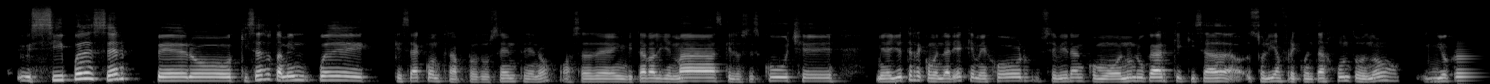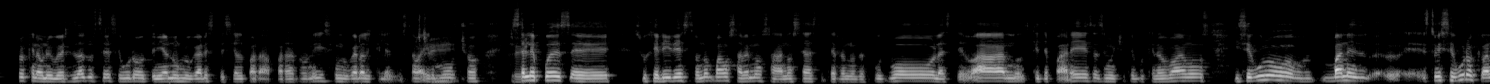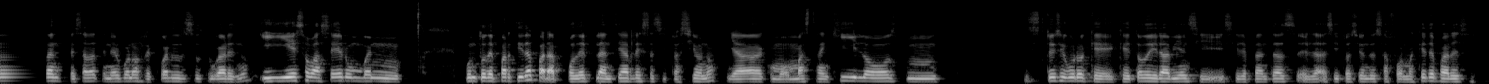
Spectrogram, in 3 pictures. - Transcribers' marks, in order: distorted speech
- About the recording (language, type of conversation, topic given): Spanish, advice, ¿Cómo puedo terminar una amistad tóxica de manera respetuosa?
